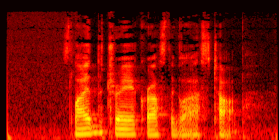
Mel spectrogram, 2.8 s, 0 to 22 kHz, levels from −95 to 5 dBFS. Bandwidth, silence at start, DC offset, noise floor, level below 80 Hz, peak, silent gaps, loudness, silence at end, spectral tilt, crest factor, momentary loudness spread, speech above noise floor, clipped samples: 16 kHz; 0.1 s; under 0.1%; -55 dBFS; -54 dBFS; -8 dBFS; none; -28 LUFS; 0.3 s; -5 dB/octave; 22 dB; 6 LU; 27 dB; under 0.1%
